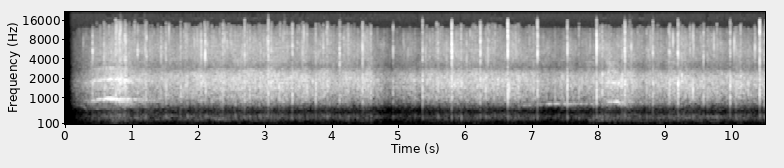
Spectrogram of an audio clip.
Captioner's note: applause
